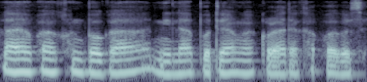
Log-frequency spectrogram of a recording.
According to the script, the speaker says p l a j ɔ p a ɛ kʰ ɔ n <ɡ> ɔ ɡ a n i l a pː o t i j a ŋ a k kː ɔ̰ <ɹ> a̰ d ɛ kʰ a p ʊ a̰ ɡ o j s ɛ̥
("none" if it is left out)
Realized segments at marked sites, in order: b, ɹ

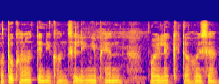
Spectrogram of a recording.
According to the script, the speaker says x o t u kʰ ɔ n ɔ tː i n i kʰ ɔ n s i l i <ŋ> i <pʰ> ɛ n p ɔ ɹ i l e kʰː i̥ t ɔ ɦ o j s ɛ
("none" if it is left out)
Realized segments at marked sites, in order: ŋ, pʰ

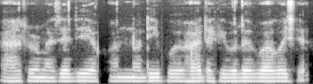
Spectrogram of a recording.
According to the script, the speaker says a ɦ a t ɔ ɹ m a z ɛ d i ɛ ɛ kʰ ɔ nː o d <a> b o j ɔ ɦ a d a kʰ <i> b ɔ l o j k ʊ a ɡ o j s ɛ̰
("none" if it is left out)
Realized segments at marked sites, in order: i, i

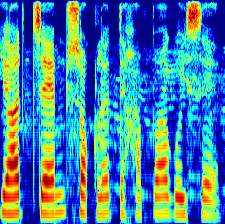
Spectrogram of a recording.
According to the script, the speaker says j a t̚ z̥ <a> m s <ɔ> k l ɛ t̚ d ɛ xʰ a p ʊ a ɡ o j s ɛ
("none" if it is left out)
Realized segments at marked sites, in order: ɛ, ɔ

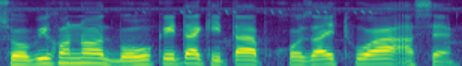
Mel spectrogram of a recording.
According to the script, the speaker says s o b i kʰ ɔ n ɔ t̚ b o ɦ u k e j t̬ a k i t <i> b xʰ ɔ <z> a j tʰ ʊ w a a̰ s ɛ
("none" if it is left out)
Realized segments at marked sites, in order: a, z

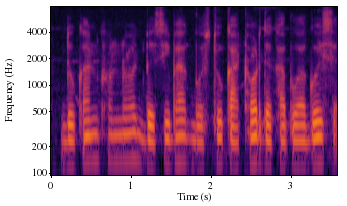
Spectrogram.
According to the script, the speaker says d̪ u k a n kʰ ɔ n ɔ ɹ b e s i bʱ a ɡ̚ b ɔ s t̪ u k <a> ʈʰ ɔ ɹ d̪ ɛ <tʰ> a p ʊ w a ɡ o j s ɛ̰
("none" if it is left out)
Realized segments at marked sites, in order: a, kʰ

